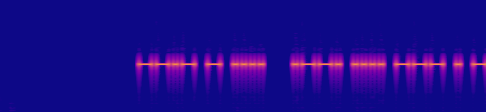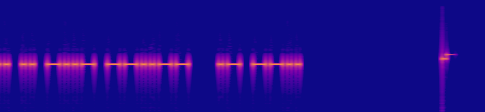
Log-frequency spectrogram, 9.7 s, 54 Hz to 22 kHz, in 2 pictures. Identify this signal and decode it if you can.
Morse code, heard as a keyed tone, about 28 wpm, 700 Hz. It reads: QTH PHOENIX, AZ
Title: Practice QSO - Exchange 1 - Beginning - 28wpm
